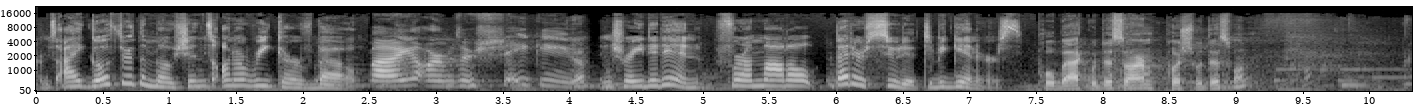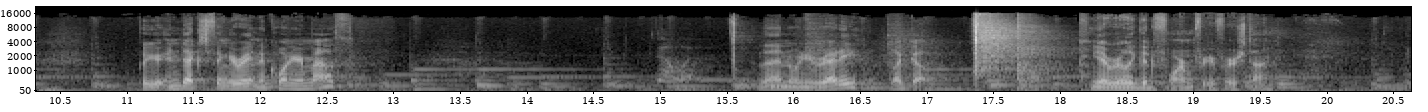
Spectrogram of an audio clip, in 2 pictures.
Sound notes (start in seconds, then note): 17.3 snapping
